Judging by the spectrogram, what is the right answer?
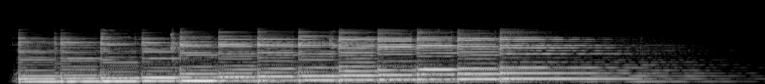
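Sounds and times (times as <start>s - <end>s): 
chromatic scale in C: 0.4s - 7.6s.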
